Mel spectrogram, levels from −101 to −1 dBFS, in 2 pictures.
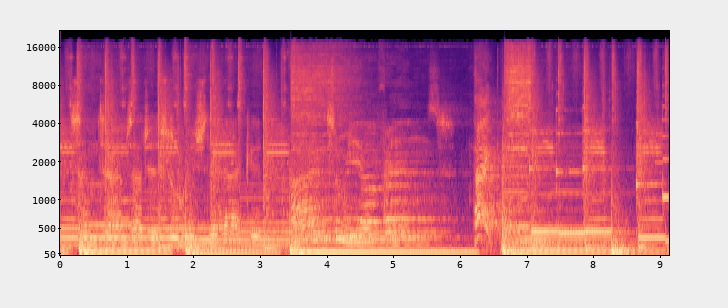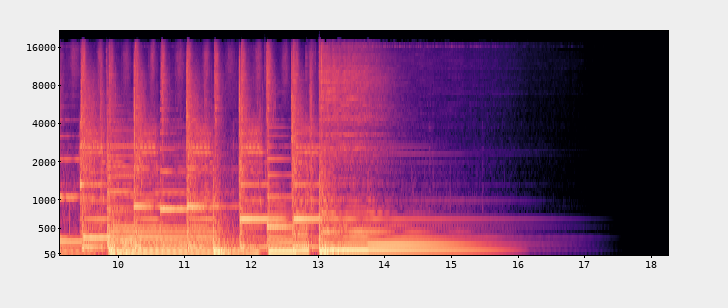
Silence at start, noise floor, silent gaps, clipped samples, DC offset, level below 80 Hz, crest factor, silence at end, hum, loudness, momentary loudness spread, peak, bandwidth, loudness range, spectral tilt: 0 s; -86 dBFS; none; under 0.1%; under 0.1%; -18 dBFS; 12 dB; 2.5 s; none; -13 LUFS; 7 LU; 0 dBFS; 18.5 kHz; 6 LU; -5.5 dB/octave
